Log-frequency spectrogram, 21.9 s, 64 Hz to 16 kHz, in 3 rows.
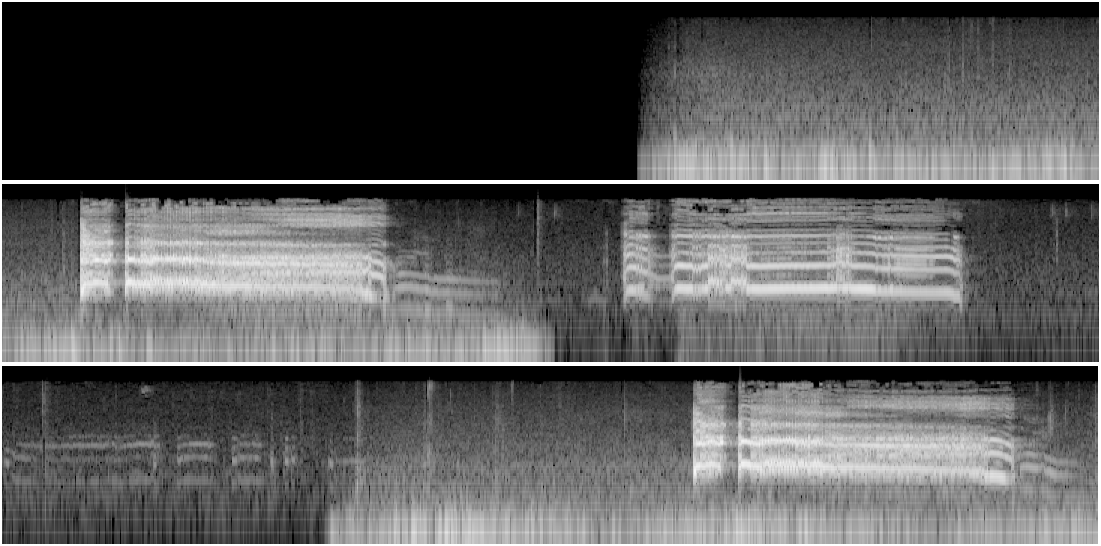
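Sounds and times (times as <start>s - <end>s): low rumble: 4.3s - 7.8s
rooster crowing: 7.8s - 10.4s, 11.4s - 13.8s, 19.2s - 21.7s.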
